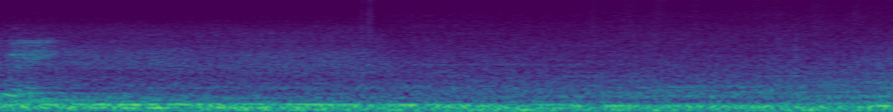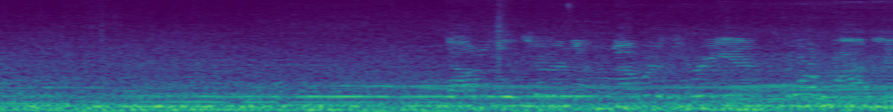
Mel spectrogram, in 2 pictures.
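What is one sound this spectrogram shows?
Race car engines roar around a dirt track outdoors.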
